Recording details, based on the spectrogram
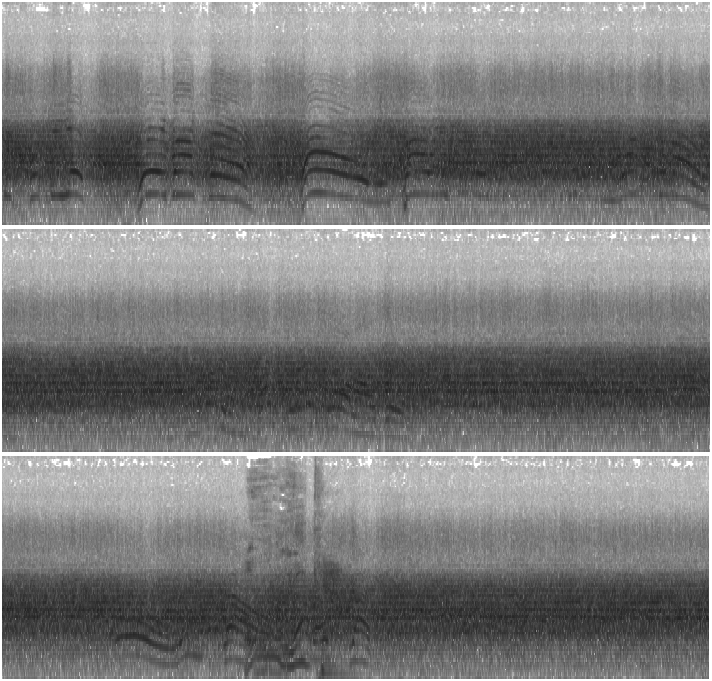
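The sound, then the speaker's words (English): A baseball stadium crowd roars after a fastball is hit deep for a home run, a loud, steady wall of cheering that holds for about twenty seconds, with individual shouts and whistles rising and falling through it. “That crowd is deafening.”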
